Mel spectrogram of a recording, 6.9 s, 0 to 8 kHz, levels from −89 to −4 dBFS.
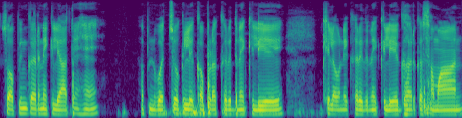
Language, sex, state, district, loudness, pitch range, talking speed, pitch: Hindi, male, Chhattisgarh, Balrampur, -16 LUFS, 110-120 Hz, 180 wpm, 115 Hz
